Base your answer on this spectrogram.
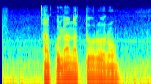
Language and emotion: Russian, neutral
